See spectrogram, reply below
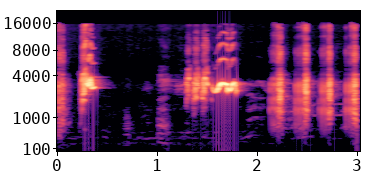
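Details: Javan myna song played to coax reluctant mynas into responding: a loud harsh chirp, a pause, then a run of buzzy chattering notes and a clear whistled slur, ending in rapid scratchy chirps.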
